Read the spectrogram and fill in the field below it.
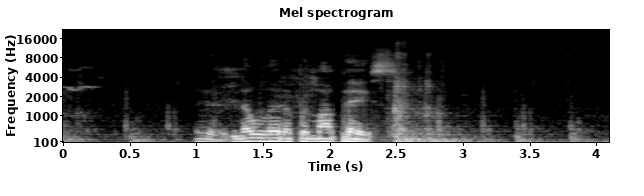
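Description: A man speaks loudly and with animation into a close microphone.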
